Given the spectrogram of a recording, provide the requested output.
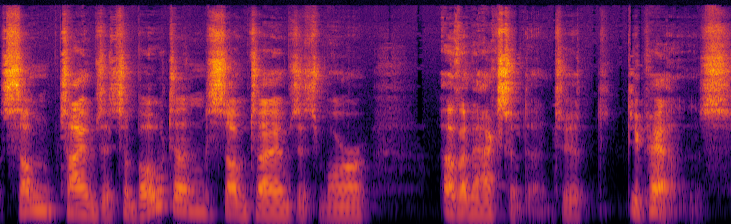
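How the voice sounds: Lively intonation in a natural reading voice, with a quiet background.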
